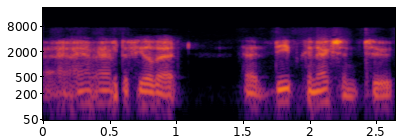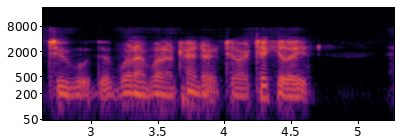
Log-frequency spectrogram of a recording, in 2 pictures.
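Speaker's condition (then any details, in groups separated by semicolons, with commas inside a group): Parkinson's disease; rigidity-predominant form, never had tremors, gait mainly affected, diagnosed by neurologist, confirmed by drug response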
